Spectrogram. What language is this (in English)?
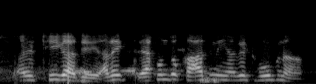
Bangla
